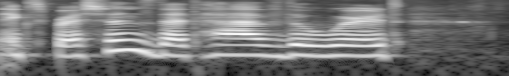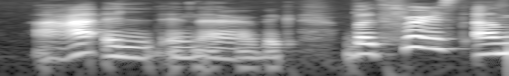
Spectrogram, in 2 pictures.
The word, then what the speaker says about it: عقل: But in Lebanese Arabic, we pronounce it عقل because we always pronounce this قاف as a sound.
